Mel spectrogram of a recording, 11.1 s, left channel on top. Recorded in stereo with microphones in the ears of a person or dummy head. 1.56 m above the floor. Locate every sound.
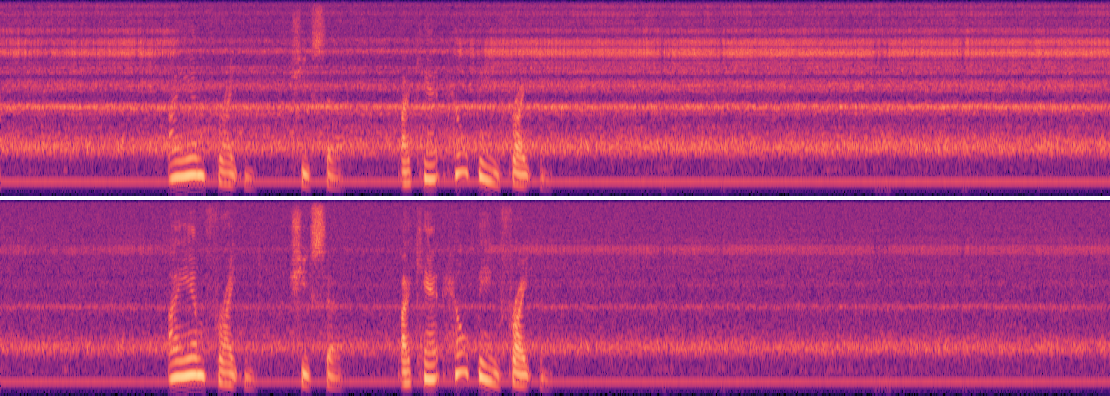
0.0 s a machine running: 65° left (ahead or behind)
1.7 s a man speaking: 20° right (ahead or behind)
